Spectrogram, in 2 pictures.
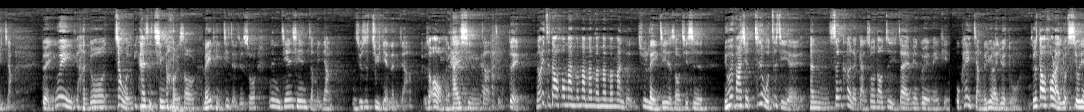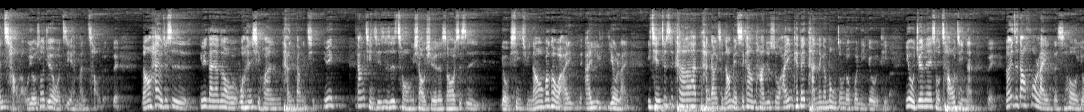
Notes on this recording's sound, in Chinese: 現場錄音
